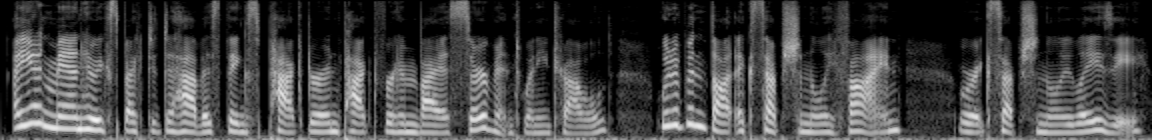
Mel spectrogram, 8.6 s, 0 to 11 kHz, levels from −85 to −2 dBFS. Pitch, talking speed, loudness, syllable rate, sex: 220 Hz, 200 wpm, -18 LUFS, 6.0 syllables/s, female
